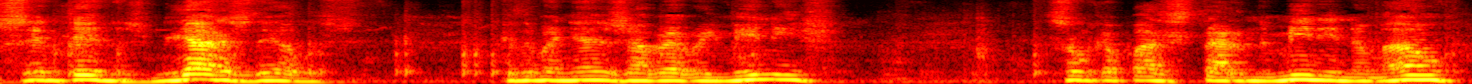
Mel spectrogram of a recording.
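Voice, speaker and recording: This vlogger is an older man from Portugal whose mid-range, slightly mellow voice carries a European Portuguese accent. He wanders from point to point in a casual opinion piece, repeating things for emphasis. The mic is distant and the room roomy, with faint ambience and slight background noise.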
